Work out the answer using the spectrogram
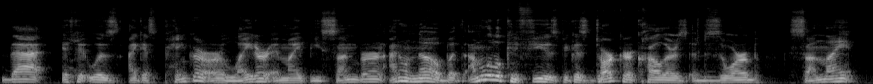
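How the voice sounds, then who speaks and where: A man's voice: lowish voice, expressive, moderate pace, few pauses, slightly rough. A man reading a picture book aloud, adding casual, enthusiastic explanations and asking the listener questions. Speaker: teacher reading aloud to children.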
